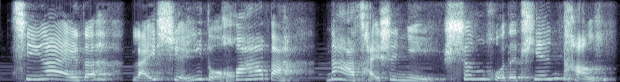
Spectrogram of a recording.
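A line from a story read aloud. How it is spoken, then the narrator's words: Loud. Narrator (Chinese): 小燕子大声地对她说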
